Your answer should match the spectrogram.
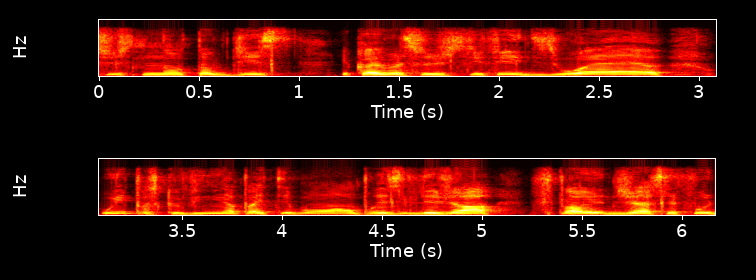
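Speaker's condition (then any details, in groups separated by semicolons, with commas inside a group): No condition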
